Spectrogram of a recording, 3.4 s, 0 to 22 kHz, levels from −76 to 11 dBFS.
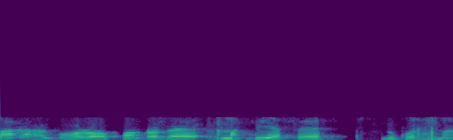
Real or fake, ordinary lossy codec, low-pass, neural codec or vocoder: real; none; 3.6 kHz; none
